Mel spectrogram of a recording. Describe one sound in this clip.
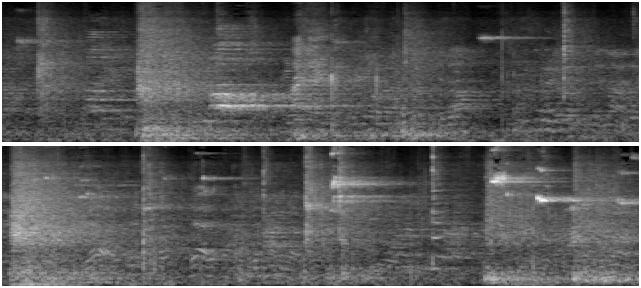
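Shuttlecocks are struck by badminton rackets with sharp pops in a large echoing hall.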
